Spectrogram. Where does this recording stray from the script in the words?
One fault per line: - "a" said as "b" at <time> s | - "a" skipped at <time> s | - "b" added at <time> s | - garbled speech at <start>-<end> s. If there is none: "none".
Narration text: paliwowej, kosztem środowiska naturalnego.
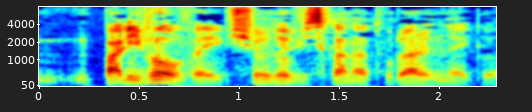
- "kosztem" skipped at 0.9 s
